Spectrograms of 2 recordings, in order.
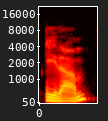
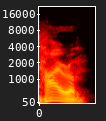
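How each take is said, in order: First: The name is said with a Spanish pronunciation. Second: The name is said with an English pronunciation. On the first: "In Spanish, it's pronounced Iram" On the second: "pronounced properly"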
